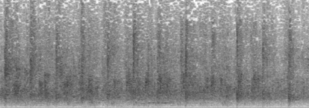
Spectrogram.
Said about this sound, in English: Let us give God a hand clap of praise on this morning as we get started.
